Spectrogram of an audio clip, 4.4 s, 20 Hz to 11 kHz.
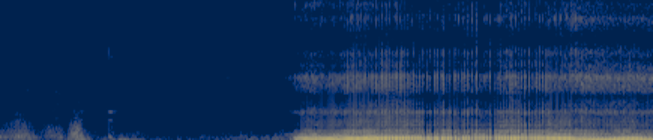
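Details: Person asleep at night snoring, recorded on a Samsung Galaxy A40 phone for ASMR; a few soft sounds, a brief silence, then a loud, long, fluttering throat snore.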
